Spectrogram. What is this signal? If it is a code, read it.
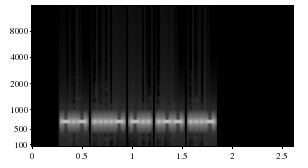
Morse code, heard as a keyed tone, about 44 wpm, 700 Hz. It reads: K4DWV
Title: USA Call Signs - 5 Characters - Repeated 2x - 45wpm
